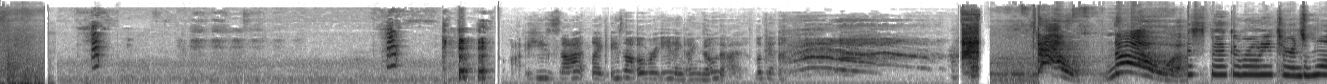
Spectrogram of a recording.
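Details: After quiet room noise and a few knocks, a cat gives a series of rising-and-falling meows, with a louder cluster of arched, whining cries near the end over background speech.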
